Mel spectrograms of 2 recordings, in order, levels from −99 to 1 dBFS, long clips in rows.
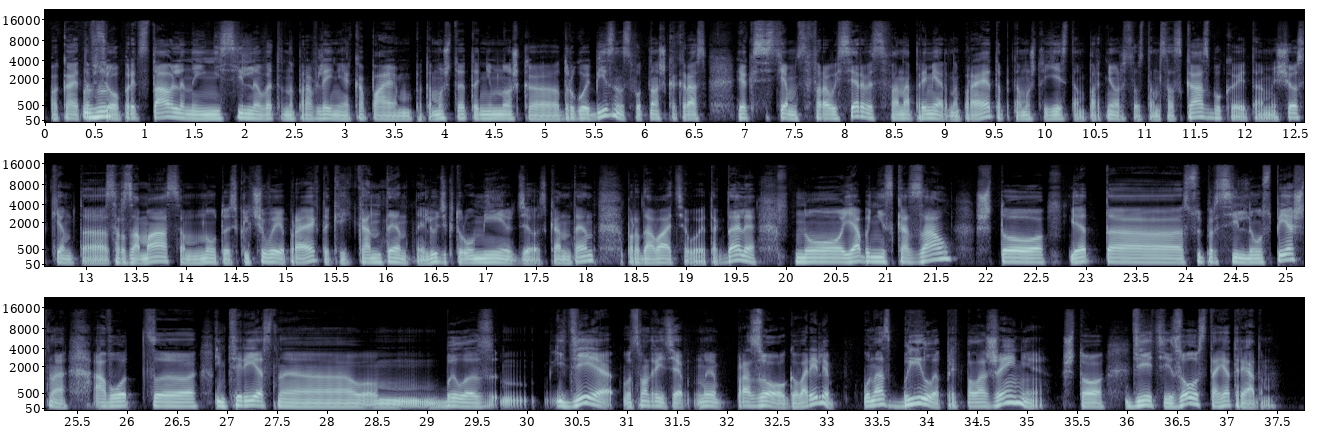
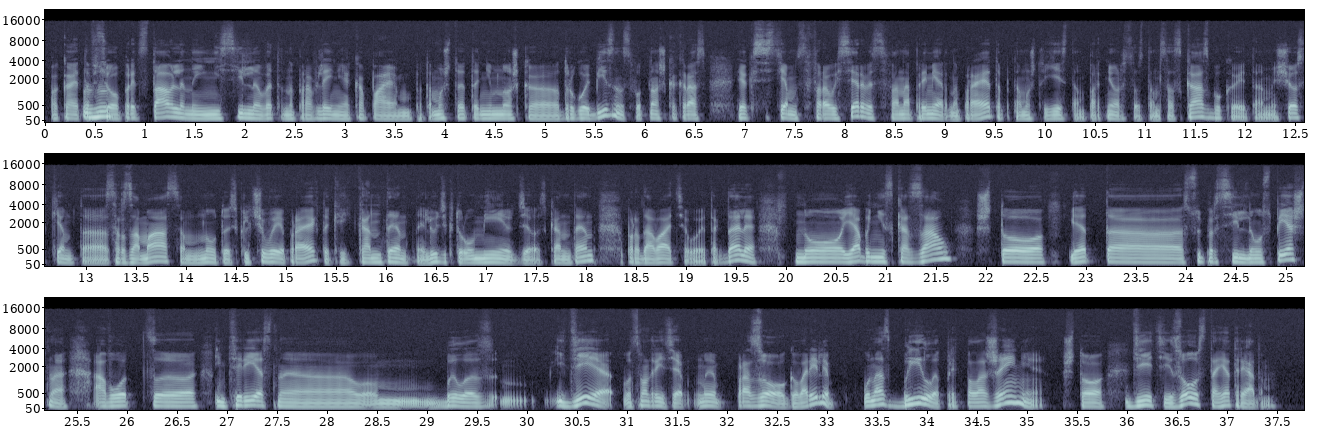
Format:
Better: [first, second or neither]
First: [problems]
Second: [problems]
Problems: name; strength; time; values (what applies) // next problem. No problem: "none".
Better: first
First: none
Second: hiss; faint; throughout; 25 dB below the speech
